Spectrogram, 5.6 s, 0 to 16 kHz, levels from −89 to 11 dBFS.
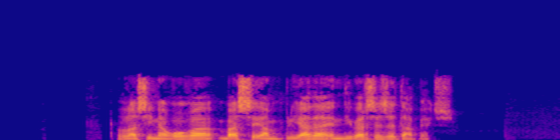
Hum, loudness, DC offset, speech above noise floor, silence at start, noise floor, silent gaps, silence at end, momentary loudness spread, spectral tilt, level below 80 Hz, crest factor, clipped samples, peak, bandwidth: none; -16 LUFS; under 0.1%; 53 dB; 1.2 s; -69 dBFS; none; 1.1 s; 14 LU; -3.5 dB/octave; -60 dBFS; 18 dB; under 0.1%; -2 dBFS; 7.8 kHz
